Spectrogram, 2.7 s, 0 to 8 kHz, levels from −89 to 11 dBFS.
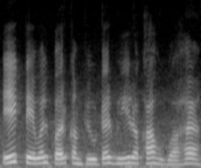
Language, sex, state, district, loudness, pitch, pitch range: Hindi, female, Punjab, Pathankot, -15 LUFS, 245 Hz, 230-260 Hz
